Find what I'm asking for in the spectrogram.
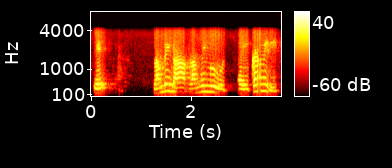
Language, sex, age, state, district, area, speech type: Telugu, male, 18-30, Telangana, Kamareddy, urban, conversation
